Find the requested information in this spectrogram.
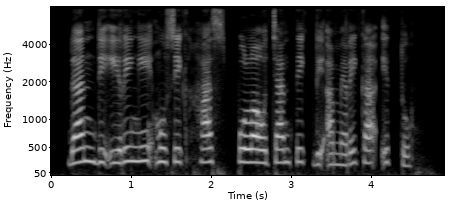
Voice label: news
